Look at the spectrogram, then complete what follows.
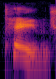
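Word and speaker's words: Thames: It's Tames, right? That H is silent where an accomplice was waiting in the car.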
